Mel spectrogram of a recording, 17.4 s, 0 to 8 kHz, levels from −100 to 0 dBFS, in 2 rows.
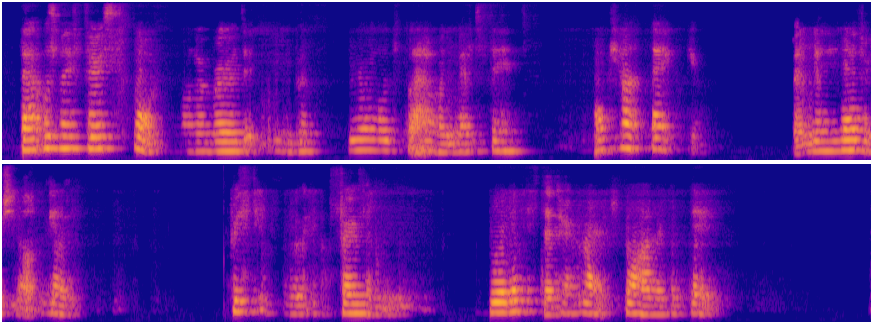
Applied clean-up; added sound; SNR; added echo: neural mask model DeepFilterNet 3.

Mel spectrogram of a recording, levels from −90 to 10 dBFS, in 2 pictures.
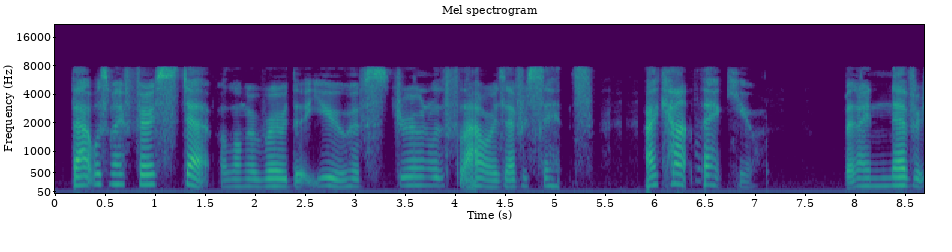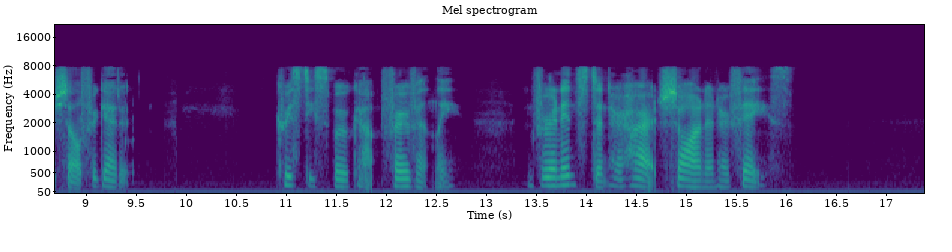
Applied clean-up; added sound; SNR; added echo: none; none; none; none.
